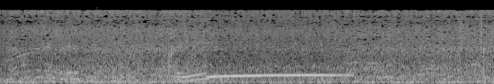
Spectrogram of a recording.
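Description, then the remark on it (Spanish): Heavy rain from a storm in Orense pours down in a dense, steady, loud roar that fills the whole clip, with a brief sustained tone rising faintly through the downpour midway. “No fue solo Madrid el punto más afectado por las tormentas, también Orense sonaba así.”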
